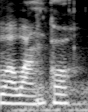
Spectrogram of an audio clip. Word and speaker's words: Guaganco: I am very excited to talk about the story of the Wango, as I was told, that's how you say it.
